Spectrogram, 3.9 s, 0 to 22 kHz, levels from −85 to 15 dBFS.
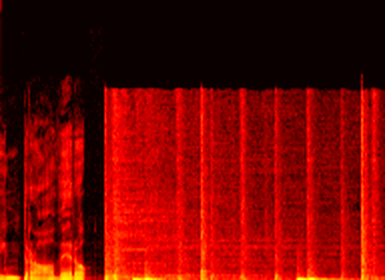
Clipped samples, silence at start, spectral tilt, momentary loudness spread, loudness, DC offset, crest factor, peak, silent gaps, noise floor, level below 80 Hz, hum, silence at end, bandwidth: under 0.1%; 0 s; -6.5 dB/octave; 17 LU; -20 LUFS; under 0.1%; 18 dB; 0 dBFS; none; -36 dBFS; -20 dBFS; none; 0.05 s; 15.5 kHz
